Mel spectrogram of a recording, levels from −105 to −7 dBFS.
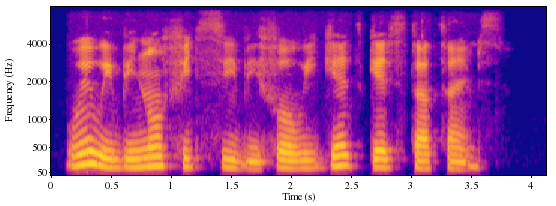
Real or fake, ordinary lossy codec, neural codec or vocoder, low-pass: real; none; none; 7.2 kHz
